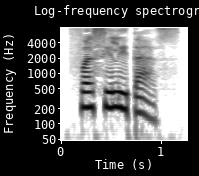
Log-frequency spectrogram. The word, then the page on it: fasilitas: indonesian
